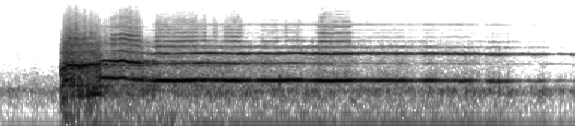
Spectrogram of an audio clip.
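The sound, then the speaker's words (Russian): A person, with hands cupped into a tube, imitates an eerie dog howl: one loud, sustained wail that starts abruptly and holds a steady, slightly falling pitch for several seconds, alone. “Завхоз подкрался к приоткрытой двери с надписью «Дежурный преподаватель» и, сложив руки трубочкой, издал жуткий протяжный вой.”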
